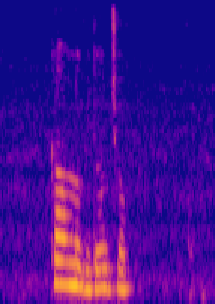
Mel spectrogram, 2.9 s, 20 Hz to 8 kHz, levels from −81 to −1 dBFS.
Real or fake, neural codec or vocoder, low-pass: real; none; 7.2 kHz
